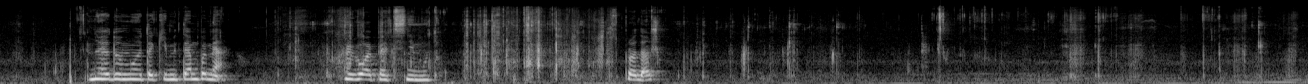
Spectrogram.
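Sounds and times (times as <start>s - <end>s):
crisp lettuce chewing: 2.7s - 13.0s.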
